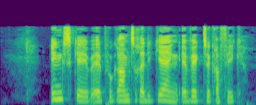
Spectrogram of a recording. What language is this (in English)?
Danish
